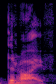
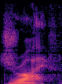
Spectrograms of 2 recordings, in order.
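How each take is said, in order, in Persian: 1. کلمه با صدای ساده d شروع میشه. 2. کلمه با صدایی شبیه j شروع میشه. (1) "نمیگم درایو" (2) "دی صدای ج میده"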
